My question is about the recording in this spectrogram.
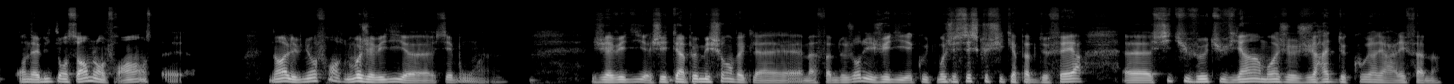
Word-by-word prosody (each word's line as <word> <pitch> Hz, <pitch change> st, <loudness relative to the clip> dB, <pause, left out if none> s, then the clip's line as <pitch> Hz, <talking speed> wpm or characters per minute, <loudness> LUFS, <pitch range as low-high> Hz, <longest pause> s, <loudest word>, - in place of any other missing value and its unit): On 115 Hz, +1 st, -2 dB
habite 130 Hz, +5 st, +1 dB
ensemble 145 Hz, +4 st, +4 dB
en 110 Hz, -6 st, +2 dB
France -, -, -3 dB, 0.2 s
et -, -, -10 dB
heu -, -, -9 dB, 0.9 s
non, 135 Hz, +4 st, +3 dB
elle 135 Hz, -, +6 dB
est -, -, +5 dB
venue 130 Hz, +6 st, 0 dB
en 155 Hz, -, +2 dB
France. 160 Hz, -3 st, -5 dB
Moi, 140 Hz, +6 st, +6 dB
je 120 Hz, -5 st, +5 dB
lui -, -, +6 dB
avais 110 Hz, -, +2 dB
dit, 120 Hz, -4 st, +2 dB
heu, 90 Hz, -2 st, -1 dB
c'est -, -, -4 dB
bon, -, -, -10 dB
heu. -, -, -17 dB, 1.1 s
Je 105 Hz, -, -9 dB
lui 110 Hz, -, +6 dB
avais 110 Hz, +1 st, +4 dB
dit 115 Hz, -1 st, -2 dB
heu, -, -, -1 dB
j'ai 115 Hz, -, +1 dB
été 120 Hz, +4 st, +2 dB
un 115 Hz, -, +6 dB
peu 130 Hz, +4 st, +2 dB
méchant 130 Hz, +2 st, +1 dB
avec 110 Hz, -4 st, -2 dB
la 90 Hz, -3 st, -4 dB
ma 85 Hz, 0 st, -6 dB
femme 95 Hz, +2 st, -5 dB
d'aujourd'hui. 120 Hz, +4 st, 0 dB
Je 105 Hz, -, -6 dB
lui 115 Hz, -, +4 dB
ai -, -, 0 dB
dit: 105 Hz, -2 st, -2 dB
«Écoute, 110 Hz, +2 st, -5 dB
moi, 120 Hz, 0 st, +1 dB
je 120 Hz, -, -3 dB
sais 145 Hz, +6 st, 0 dB
ce -, -, -1 dB
que -, -, -4 dB
je -, -, -6 dB
suis 130 Hz, -, -5 dB
capable 115 Hz, -1 st, -2 dB
de 100 Hz, 0 st, -4 dB
faire. 130 Hz, +8 st, +3 dB, 0.4 s
Heu, 100 Hz, 0 st, +3 dB
si 150 Hz, +10 st, -3 dB
tu 150 Hz, -, -4 dB
veux, 125 Hz, +1 st, +2 dB
tu 125 Hz, -1 st, -5 dB
viens. 125 Hz, +5 st, +1 dB
Moi, 120 Hz, +1 st, +2 dB
je 110 Hz, -3 st, -1 dB
j'arrête 115 Hz, +4 st, -1 dB
de 115 Hz, -, -1 dB
courir 115 Hz, 0 st, -5 dB
derrière 95 Hz, -3 st, -4 dB
les 100 Hz, -, -1 dB
femmes, 90 Hz, -2 st, -4 dB
hein». 90 Hz, -, -15 dB
115 Hz, 275 wpm, -25 LUFS, 100-125 Hz, 1.1 s, elle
